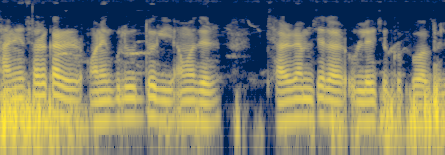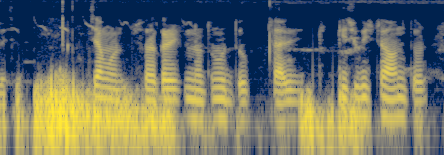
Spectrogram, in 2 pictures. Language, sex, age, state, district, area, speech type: Bengali, male, 18-30, West Bengal, Jhargram, rural, spontaneous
